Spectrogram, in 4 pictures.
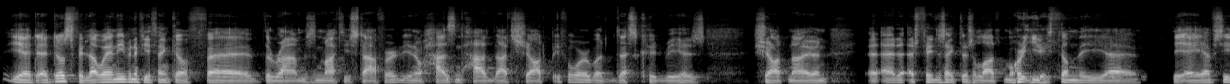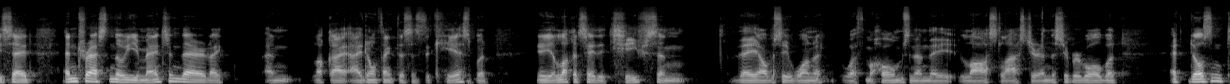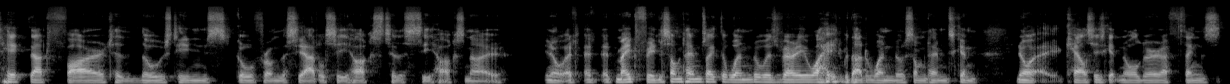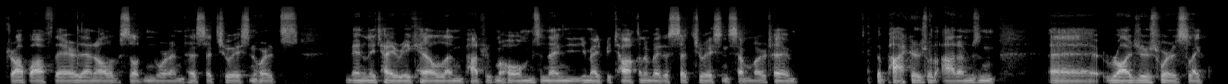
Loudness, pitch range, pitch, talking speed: -24 LUFS, 85-105 Hz, 90 Hz, 215 wpm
